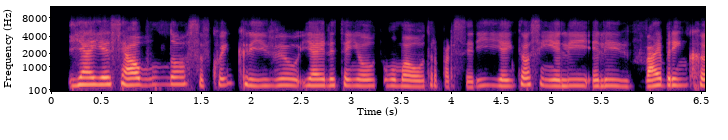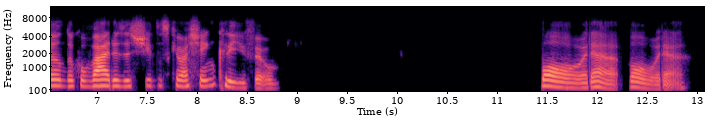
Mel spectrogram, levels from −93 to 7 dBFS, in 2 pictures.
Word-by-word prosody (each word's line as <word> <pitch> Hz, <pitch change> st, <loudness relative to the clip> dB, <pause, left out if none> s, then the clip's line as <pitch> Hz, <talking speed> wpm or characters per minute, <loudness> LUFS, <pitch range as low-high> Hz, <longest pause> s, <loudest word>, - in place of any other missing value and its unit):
E 220 Hz, +4 st, +1 dB
aí 245 Hz, 0 st, +5 dB
esse 250 Hz, +1 st, +4 dB
álbum, 235 Hz, +2 st, +4 dB
nossa, 255 Hz, -4 st, -3 dB
ficou 225 Hz, -, -5 dB
incrível, 220 Hz, -4 st, -3 dB
e 220 Hz, -, -2 dB
aí 215 Hz, -, +4 dB
ele 215 Hz, 0 st, 0 dB
tem 215 Hz, -1 st, -2 dB
um 205 Hz, 0 st, 0 dB, 0.4 s
outra 185 Hz, +2 st, -3 dB
parceria 200 Hz, +4 st, -5 dB
então 210 Hz, +5 st, 0 dB
assim 230 Hz, -4 st, -3 dB
ele 205 Hz, +1 st, -1 dB
ele 200 Hz, -1 st, -2 dB
vai 200 Hz, +3 st, +6 dB
brincando 220 Hz, -3 st, 0 dB
com 190 Hz, 0 st, -5 dB
vários 200 Hz, 0 st, +6 dB
estilos 200 Hz, +1 st, -3 dB
que -, -, -6 dB
eu 190 Hz, -, +2 dB
achei 195 Hz, 0 st, -1 dB
incrível. 150 Hz, -, -4 dB, 2.6 s
Mora, 160 Hz, -5 st, +2 dB
mora. 135 Hz, -8 st, -4 dB
205 Hz, 135 wpm, -22 LUFS, 190-220 Hz, 2.6 s, vai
